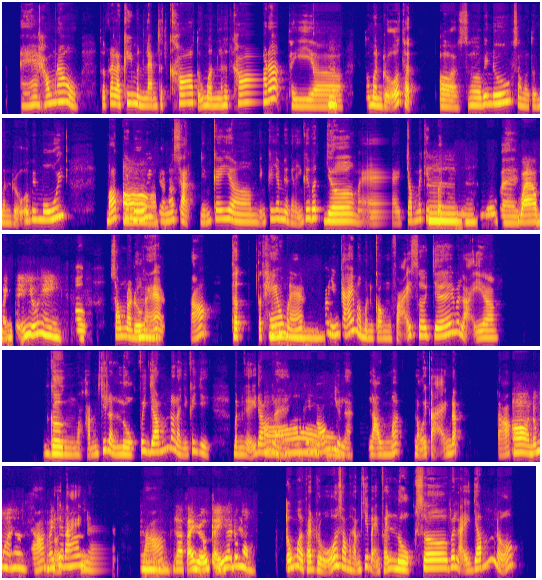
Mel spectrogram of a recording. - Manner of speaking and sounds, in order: tapping; distorted speech; unintelligible speech; other background noise
- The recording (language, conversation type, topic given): Vietnamese, unstructured, Lần đầu tiên bạn tự nấu một bữa ăn hoàn chỉnh là khi nào?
